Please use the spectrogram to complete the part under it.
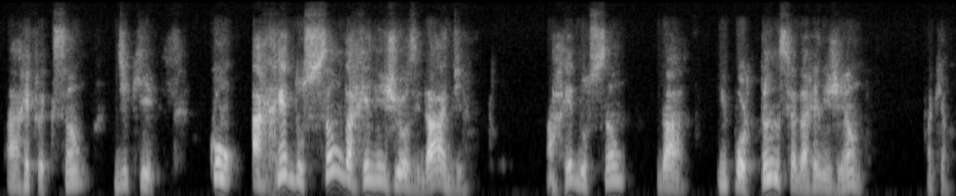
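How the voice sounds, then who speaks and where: A Brazilian man teaching a history class online over a video call, explaining with many fillers and slowly repeating key terms. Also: medium pitch, dark tone, slightly rough. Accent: Brazilian Portuguese. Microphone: computer mic on a video call. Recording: muffled, slightly dull video call audio.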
